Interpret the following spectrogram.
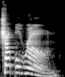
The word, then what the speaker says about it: Chappell Roan: Like, here she is, memorize her name, make sure you say it right because I've been saying it wrong for such a long time. It's Chappell, like a church. Chappell Roan.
